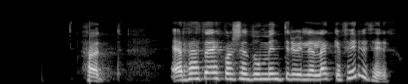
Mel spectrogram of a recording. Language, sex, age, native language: Icelandic, female, 40-49, Icelandic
